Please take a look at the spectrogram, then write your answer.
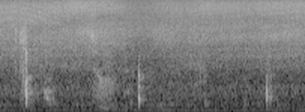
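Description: Bacon, with some of the light-green part of a vegetable added, sizzles and fries steadily in a pan in a television cooking segment, a continuous hiss punctuated by a few sharp stirring clicks.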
